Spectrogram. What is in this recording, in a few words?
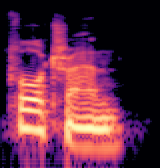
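"fortran", English, British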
